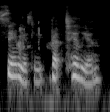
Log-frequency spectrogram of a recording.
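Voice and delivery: bad fake British accent. Riffing on a Hermione quote, in a bad British accent. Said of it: "I should do a British accent".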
